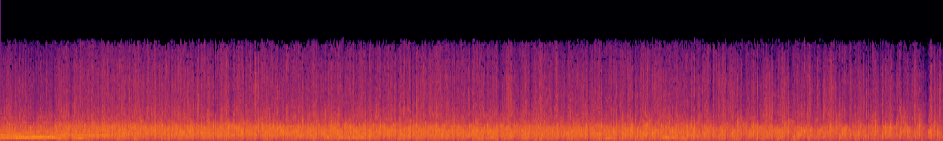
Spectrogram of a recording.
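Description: Audience applause welcoming guests at a live show in Madison, a loud, sustained roar of clapping that stays dense and even for nearly twenty seconds.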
